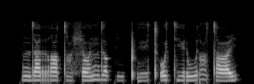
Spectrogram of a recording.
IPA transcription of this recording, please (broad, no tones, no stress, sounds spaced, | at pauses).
n d a r a tˤ i̤ ɬ ʌ n d ʌ k i̤ pʼ e̤ tʼ o tʲ ɛ ɾ u ɾ e̤ tˤ i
